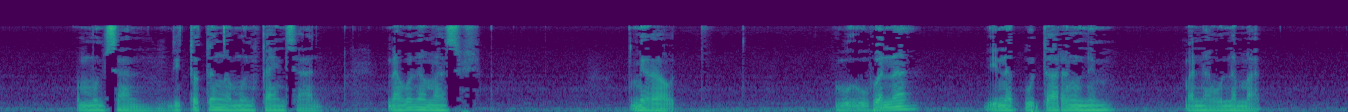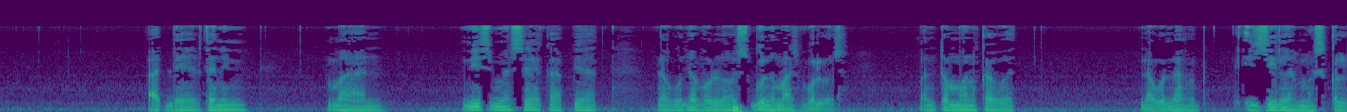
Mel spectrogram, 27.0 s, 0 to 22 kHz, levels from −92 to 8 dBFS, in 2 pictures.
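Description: Throughout the speech, the encoder has likely run short of bits under MP3 compression. The damage is plainly audible and points to a low rate around 32 kbps. To save data it has cut the treble outright, leaving nothing above about 8.3 kHz, and dropped weak frequency lines that flicker on and off between frames. The speech sounds dull and watery, with a swirling, metallic edge on s sounds and smeared consonant onsets.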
